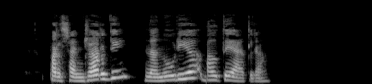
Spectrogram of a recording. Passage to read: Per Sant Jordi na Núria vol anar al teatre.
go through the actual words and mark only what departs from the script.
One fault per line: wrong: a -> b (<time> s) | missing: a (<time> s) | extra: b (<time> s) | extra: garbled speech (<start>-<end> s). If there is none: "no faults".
missing: vol anar (2.0 s)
